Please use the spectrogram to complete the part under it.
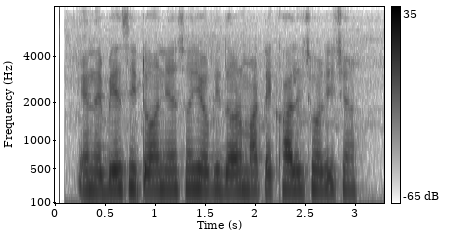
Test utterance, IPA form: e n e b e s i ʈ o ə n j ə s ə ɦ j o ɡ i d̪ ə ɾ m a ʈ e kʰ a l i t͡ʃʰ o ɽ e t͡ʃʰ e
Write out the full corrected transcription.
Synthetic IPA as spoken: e n e b e s i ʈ o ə n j ə s ə ɦ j o ɡ i d̪ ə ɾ m a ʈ e kʰ a l i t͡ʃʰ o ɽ i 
